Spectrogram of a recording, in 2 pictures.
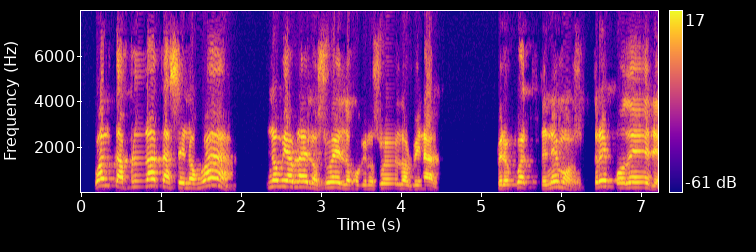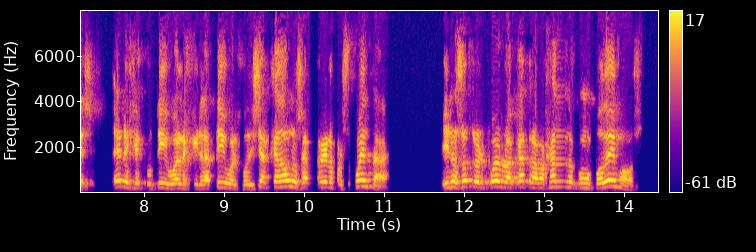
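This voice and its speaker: An animated man speaks at an extremely high pitch. His pitch variation is ordinary. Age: 70s. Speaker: panelist, former political candidate. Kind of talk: panel talk.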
